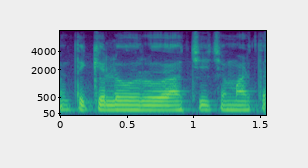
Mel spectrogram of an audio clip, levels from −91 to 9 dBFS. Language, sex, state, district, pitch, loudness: Kannada, male, Karnataka, Dakshina Kannada, 125 Hz, -15 LUFS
